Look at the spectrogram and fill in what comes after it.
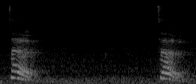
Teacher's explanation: dia stop karena ada aliran udara yang terhambat di mulut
